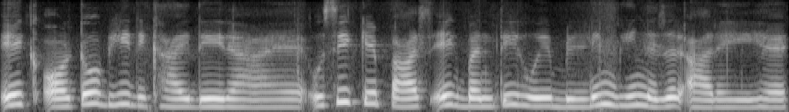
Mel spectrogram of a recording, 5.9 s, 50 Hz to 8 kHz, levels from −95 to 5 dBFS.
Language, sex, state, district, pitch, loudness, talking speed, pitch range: Hindi, female, Jharkhand, Palamu, 220 Hz, -15 LUFS, 190 wpm, 205-265 Hz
